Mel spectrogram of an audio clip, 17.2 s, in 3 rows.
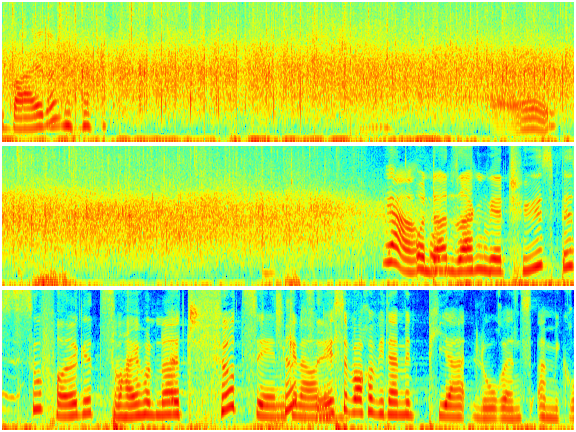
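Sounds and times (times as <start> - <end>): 
audience applause: 0.0 - 10.0
speech: 0.1 - 1.1, 9.6 - 17.1
laughter: 0.4 - 1.2, 4.8 - 6.6.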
